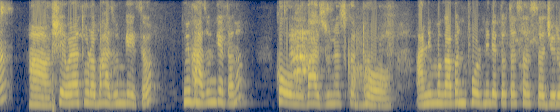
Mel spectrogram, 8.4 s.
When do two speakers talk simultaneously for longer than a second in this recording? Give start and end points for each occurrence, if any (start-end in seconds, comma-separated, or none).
none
